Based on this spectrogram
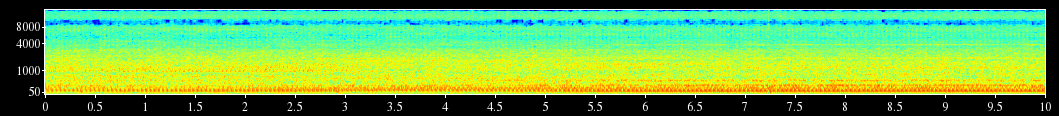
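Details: Old Craftsman lawn mower after refurbishment: steady, even small-engine drone with no misses, knocks or surging; runs healthy.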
